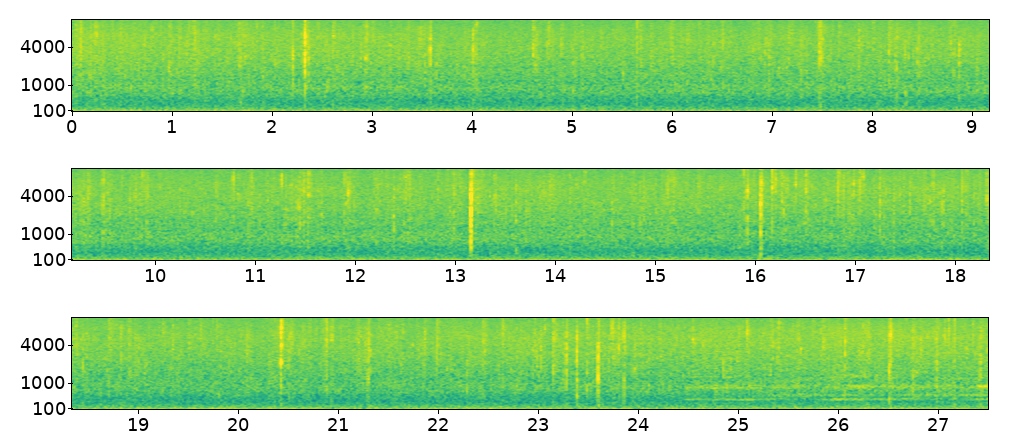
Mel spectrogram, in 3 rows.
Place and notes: Königsheide, Berlin - forest ambience at the pond
3:00 drone, still raining, a siren in the distance
Deutschland, 23 May 2020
